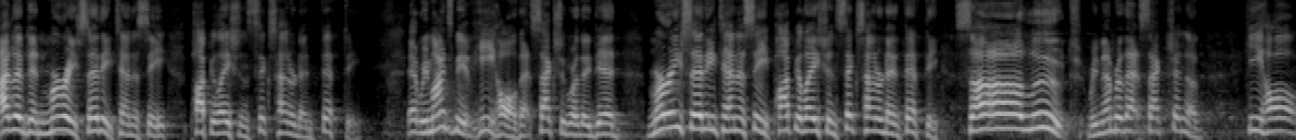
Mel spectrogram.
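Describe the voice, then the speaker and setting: A man with an American accent talks at a high pitch with lively intonation. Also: moderate pace. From Ohio. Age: 60s. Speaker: preacher. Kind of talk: workshop talk.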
